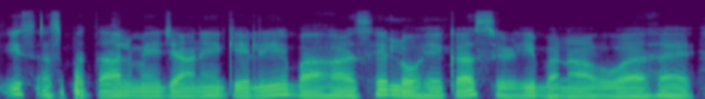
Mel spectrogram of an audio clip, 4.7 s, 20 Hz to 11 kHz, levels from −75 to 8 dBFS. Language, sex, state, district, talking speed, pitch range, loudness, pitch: Hindi, male, Jharkhand, Ranchi, 180 wpm, 100-105 Hz, -18 LUFS, 105 Hz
